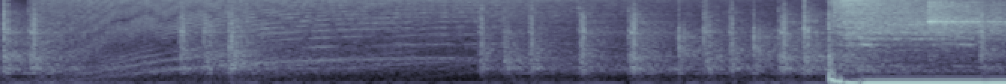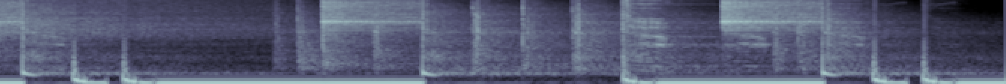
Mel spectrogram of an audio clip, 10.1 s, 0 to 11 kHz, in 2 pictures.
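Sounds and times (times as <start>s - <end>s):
electronic music sweep effects: 0.0s - 7.1s.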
